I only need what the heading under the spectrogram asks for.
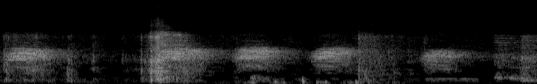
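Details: Black francolin giving loud, grating, drawn-out notes separated by short gaps. Some knocking sounds and faint background noise are heard between the calls.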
